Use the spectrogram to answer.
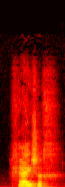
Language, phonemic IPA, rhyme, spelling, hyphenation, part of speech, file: Dutch, /ˈɣrɛi̯.zəx/, -ɛi̯zəx, grijzig, grij‧zig, adjective, Nl-grijzig.ogg
- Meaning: greyish, of a colour or shade which resembles or hinges on grey and/or contains some grey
